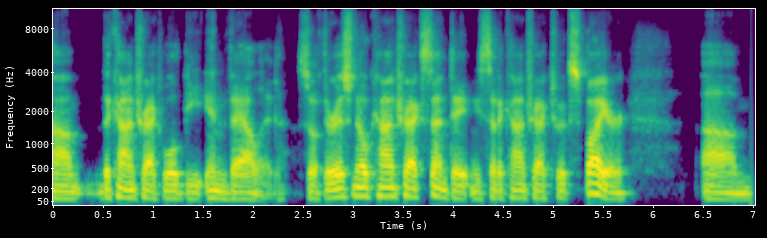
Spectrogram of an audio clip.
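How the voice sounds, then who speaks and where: Lively intonation over a quiet background. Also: man, very deep, low pitch for a man. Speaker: software trainer. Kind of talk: live tutorial. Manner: fast.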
